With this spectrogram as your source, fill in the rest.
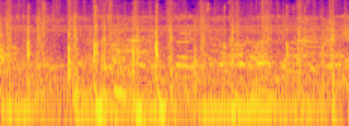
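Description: Hooves clip-clop as horses ride slowly through a city street in Assassin's Creed Brotherhood, a steady uneven run of soft hoof beats over a low rumbling game background, faint and partly under talk.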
